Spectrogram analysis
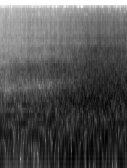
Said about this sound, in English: It's washing in and out with the waves that wash upon the shore.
